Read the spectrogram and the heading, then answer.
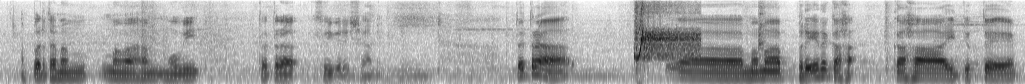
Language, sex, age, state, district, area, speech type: Sanskrit, male, 18-30, Telangana, Medchal, rural, spontaneous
